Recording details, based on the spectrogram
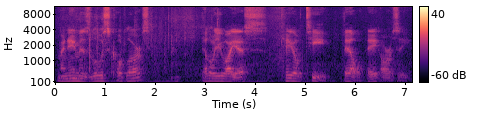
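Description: A man in his nineties, born in Cuba, slowly recalling his family's past in an oral history interview, pausing often. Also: mid-range voice, fairly bright tone, echoey room, slight background noise, low-quality recording. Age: 90s. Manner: slow, halting recollection with many pauses. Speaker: interviewee, WWII navy veteran. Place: museum room, indoors.

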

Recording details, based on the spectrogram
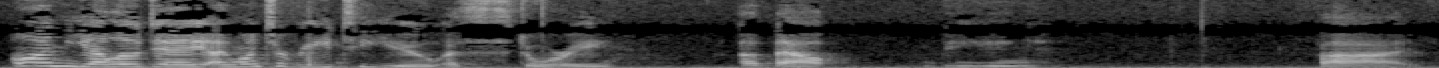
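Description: A middle-aged woman, a teacher reading a picture book aloud to young children with expressive, drawn-out emphasis and explanatory asides. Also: fairly high pitch, background noise. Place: school classroom, indoors.

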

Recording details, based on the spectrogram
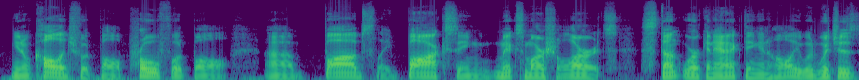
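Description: A man's voice: fairly low pitch, dry recording. A middle-aged man hosting an interview podcast in a small studio, talking eagerly and rambling with many restarts. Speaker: podcast host. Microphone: desk mic on boom arm.

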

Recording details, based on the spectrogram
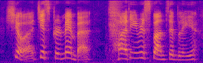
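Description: A woman voicing a reserved, sardonic young cat-girl in a comic dub, dry and measured. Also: a little high, creaky, fairly bright tone, full character voice. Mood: hesitant.

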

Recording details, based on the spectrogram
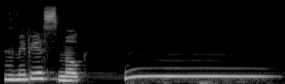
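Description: A young woman in her twenties chatting casually while she plays a game on stream, thinking aloud through a headset mic, her voice a bit raspy today. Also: very high voice, lively intonation, very slow, music in the background. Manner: chatty, thinking aloud, soft asides to chat. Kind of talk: casual gameplay commentary.

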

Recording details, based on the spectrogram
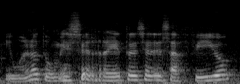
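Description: A man, a magazine editor telling his story as a guest in a TV studio interview, animated and full of "eh" fillers, speaking into a lapel mic. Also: sits high, moderate pace, faint music behind. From Colombia. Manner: animated storytelling, frequent "eh" fillers, gestures while talking. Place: TV news studio set.

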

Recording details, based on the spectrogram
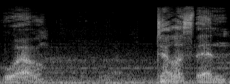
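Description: An actor playing a stern, gruff warrior father in a video game, gravelly and terse. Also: extremely slow.

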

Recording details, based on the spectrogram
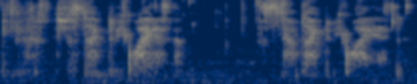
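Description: A young woman whispering very close to the mic in a breathy, soothing, repetitive ASMR comforting roleplay, with soft shushing. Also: takes it slowly. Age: young adult. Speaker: ASMR performer. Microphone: very close to the mouth.

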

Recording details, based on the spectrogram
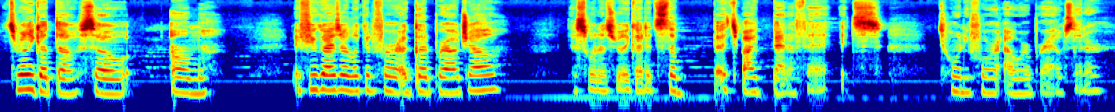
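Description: A young woman in her late teens chatting casually while doing her makeup, rambling and filling her talk with "like", her voice worn and going hoarse. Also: mid-range voice, unhurried. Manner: rambling, heavy use of "like", chatty. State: losing her voice. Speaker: beauty vlogger. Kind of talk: casual get-ready-with-me chat. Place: bedroom at a vanity desk, indoors. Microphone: phone camera close in front.

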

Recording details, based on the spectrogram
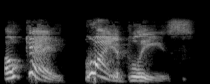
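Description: A man's voice: sits high, huge pitch swings, drawn-out words, gravelly, a bit bright, breathy edge, no room sound, full character voice. A man playing a jumpy writer alone at night, rambling and mocking himself in 1940s radio acting style. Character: jittery lone male writer talking to himself.

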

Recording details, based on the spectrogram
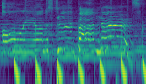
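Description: High female singer over loud pop music. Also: fairly even intonation, slow. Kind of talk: sung pop theme song. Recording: roomy echo on vocals.

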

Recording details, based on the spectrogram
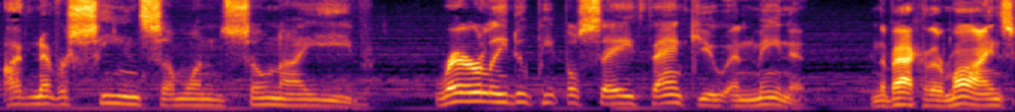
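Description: A man's voice: mid-range voice, lightly acted. An actor playing an arrogant, cynical businessman older brother in a radio drama, lecturing bluntly and condescendingly. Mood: cynical narrating.

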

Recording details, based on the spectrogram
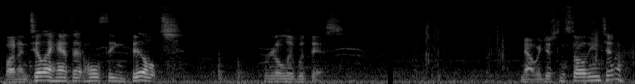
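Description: A man's voice: a little high, lively intonation, fairly quick. A young American man giving instructional how-to narration as host of a DIY car channel. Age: young adult. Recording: clear background noise, clicks and jangling.

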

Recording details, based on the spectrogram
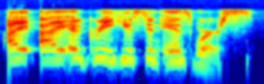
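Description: A woman's voice: a little high, unhurried, a bit bright, no echo. A woman from Texas, in her thirties or forties, hosting a casual interview from a small room at home. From Texas, United States. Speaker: interview host. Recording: dull, lo-fi call audio.

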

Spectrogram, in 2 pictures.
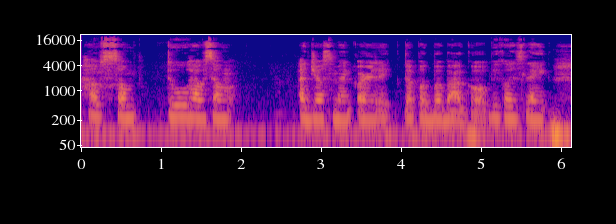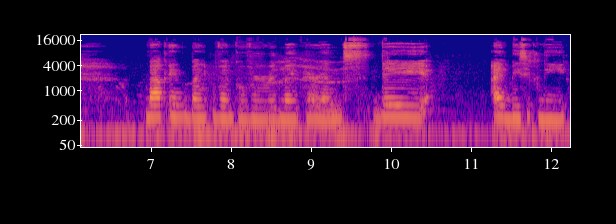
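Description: A young woman from Canada answers questions slowly and with a mellow tone, stopping often to restart her thoughts. She drifts between English and Tagalog. The mic sits at a distance, with a faint noise underneath. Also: medium pitch. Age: young adult. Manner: hesitant, many fillers and restarts, mixes English with Tagalog. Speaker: interviewee, working student. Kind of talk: casual interview answers.

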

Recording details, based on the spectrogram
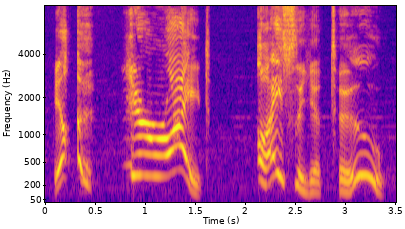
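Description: A man voicing a gentle, friendly cartoon dog with a dopey, hiccupy drawl in a video game. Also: very high voice, huge pitch swings, extremely slow, no room sound, faint music behind, exaggerated voice. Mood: excited. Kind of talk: animated video game acting.

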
